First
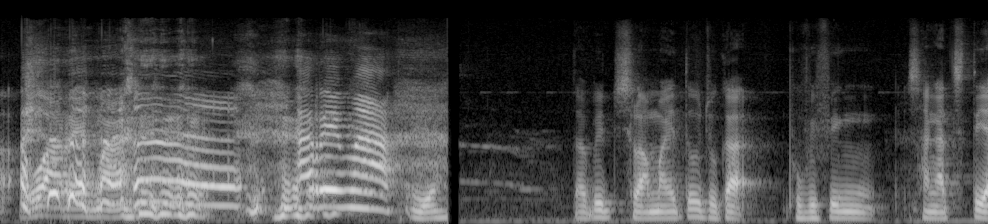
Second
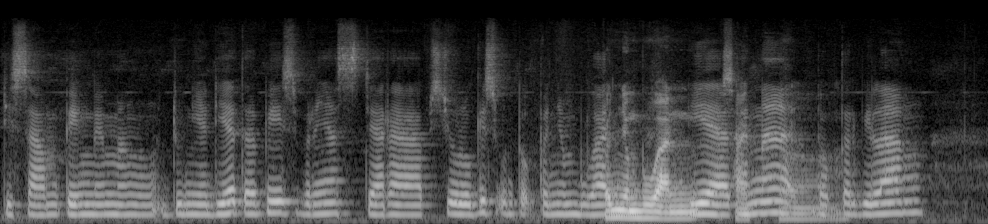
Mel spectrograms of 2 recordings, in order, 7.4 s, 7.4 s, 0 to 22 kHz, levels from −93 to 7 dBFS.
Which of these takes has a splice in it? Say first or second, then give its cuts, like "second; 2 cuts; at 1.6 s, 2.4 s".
first; 1 cut; at 3.4 s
